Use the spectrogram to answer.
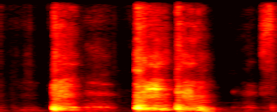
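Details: An adult who says something makes her cough a lot gives three short cough bursts followed by a brief throat clear, in a quiet room.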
